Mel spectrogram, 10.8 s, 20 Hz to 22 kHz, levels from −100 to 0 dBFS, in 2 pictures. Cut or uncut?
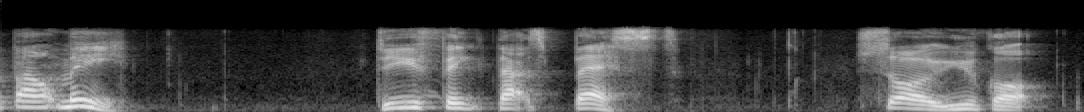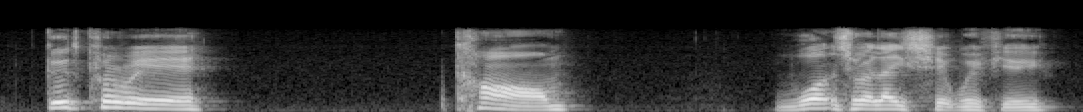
uncut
